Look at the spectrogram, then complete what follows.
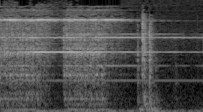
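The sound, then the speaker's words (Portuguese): An old-style telephone bell rings steadily and fairly loudly for a couple of seconds, its bright metallic trill sounding on its own with no voices. “No hospício um doido atende o telefone.”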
